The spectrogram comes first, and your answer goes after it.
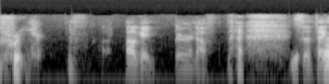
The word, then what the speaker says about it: Freke: It is actually pronounced Freak. It's an old West Country name, and that's what I grew up with, being called Freak.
